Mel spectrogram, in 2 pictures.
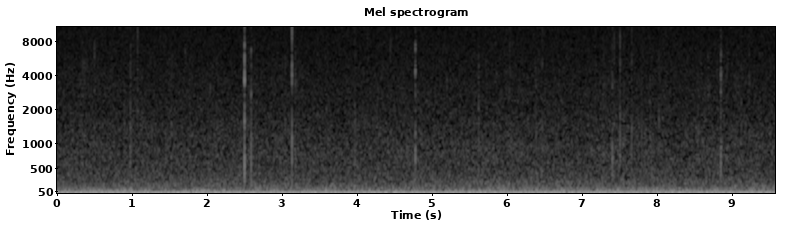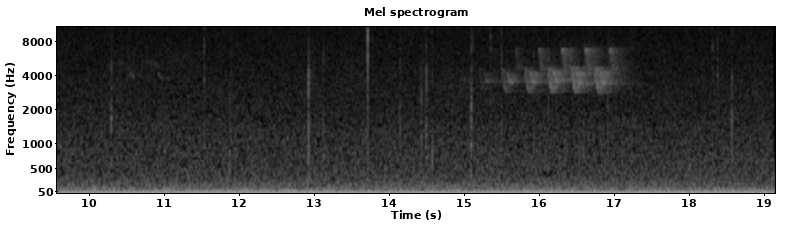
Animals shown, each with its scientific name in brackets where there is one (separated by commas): Ovenbird (Seiurus aurocapilla), Black-throated Blue Warbler (Setophaga caerulescens)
